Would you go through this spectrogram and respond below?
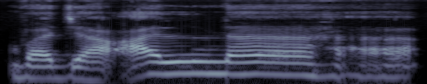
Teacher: खड़ी ज़बर भी होती, खड़ी ज़बर खड़ी ज़ेर उल्टा पेश जो होते हैं ये मद लेटर के बराबर होते हैं, यानी 2 हरकत इनको खींचा जाएगा। ना और हा दोनों 2-2 हरकत खींचे जाएंगे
